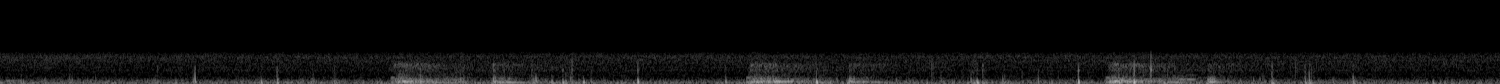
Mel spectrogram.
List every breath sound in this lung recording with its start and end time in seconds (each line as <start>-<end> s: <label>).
3.84-4.81 s: inhalation
4.83-6.36 s: exhalation
7.40-8.41 s: inhalation
8.43-9.73 s: exhalation
11.00-12.00 s: inhalation
11.99-13.31 s: exhalation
